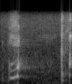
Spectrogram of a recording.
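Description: A young child makes a brief rising vocal sound, then two short, sharp bursts after a pause, consistent with small coughs.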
